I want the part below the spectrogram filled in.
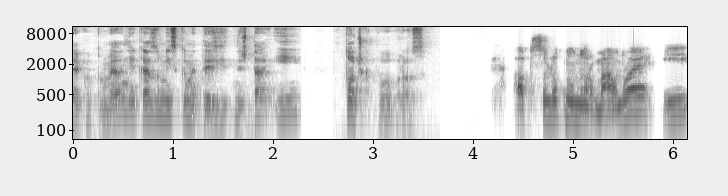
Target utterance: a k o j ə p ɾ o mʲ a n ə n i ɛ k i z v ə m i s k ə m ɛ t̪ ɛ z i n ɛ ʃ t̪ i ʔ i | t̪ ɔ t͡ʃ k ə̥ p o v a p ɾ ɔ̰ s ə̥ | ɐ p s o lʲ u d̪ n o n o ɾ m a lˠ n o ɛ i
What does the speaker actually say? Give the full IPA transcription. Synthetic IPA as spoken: a k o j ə p ɾ o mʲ a n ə n i ɛ k a z v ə m i s k ə m ɛ t̪ ɛ z i n ɛ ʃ t̪ a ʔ i | t̪ ɔ t͡ʃ k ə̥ p o v ɐ p ɾ ɔ̰ s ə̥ | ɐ p s o lʲ u t̪ n o n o ɾ m a lˠ n o ɛ i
